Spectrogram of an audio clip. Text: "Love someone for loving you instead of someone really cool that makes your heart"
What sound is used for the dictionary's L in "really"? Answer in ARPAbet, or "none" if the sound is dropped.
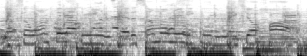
N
